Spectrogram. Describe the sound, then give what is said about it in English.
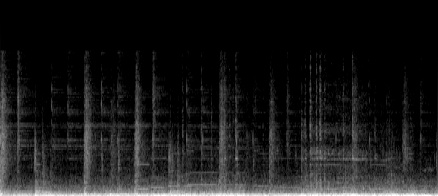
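A steady, heavy low rumble of a mobile food truck packed with meals and beverages driving down O.C. Haley Boulevard to deliver, with faint rattles and brief clicks scattered over the constant engine and road drone. “We're driving down O.C. Haley Boulevard”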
